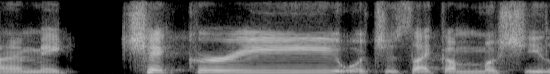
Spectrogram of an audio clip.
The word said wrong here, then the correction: khichdi: And khichdi. I pronounced it wrong.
